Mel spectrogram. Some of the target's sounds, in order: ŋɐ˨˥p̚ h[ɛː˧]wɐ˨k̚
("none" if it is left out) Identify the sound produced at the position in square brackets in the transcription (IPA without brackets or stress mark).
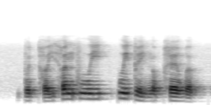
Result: ɛː˧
